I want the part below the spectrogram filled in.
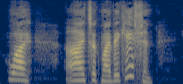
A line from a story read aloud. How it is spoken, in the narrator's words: stammered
